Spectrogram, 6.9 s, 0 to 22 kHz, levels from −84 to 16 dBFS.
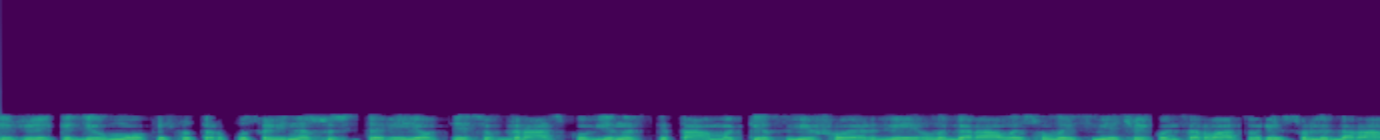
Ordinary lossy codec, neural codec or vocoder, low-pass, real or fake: AAC, 16 kbps; autoencoder, 48 kHz, 128 numbers a frame, DAC-VAE, trained on Japanese speech; 7.2 kHz; fake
